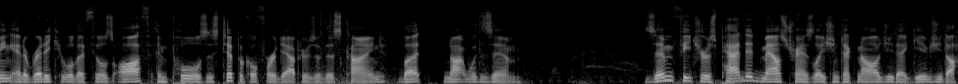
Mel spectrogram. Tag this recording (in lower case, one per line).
speech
